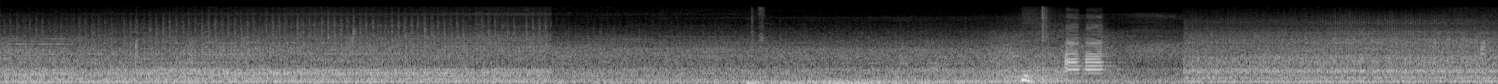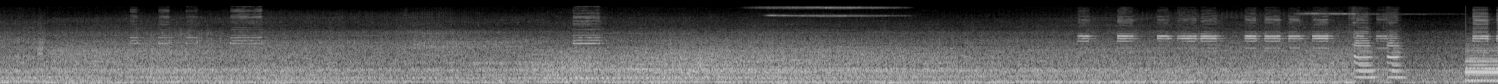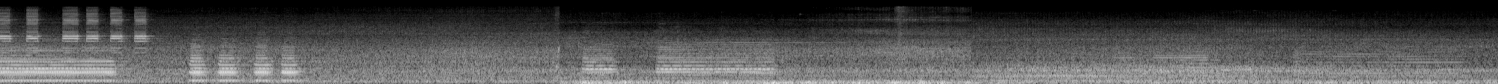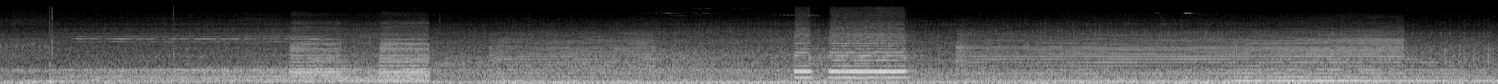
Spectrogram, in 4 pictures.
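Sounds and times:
horns honking: 0.0 - 4.2, 10.2 - 11.2, 14.5 - 21.8, 25.6 - 33.5, 35.5 - 38.0, 41.1 - 59.9
tractor and lorry engines running: 0.0 - 59.9.

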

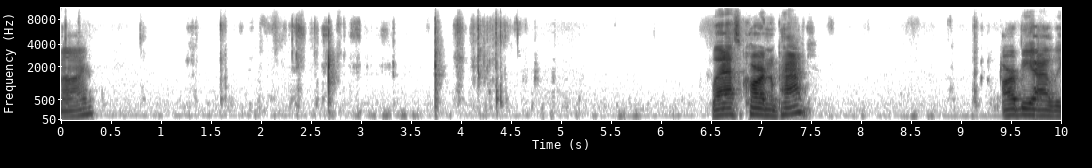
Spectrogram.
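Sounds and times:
plastic card sleeve crinkling: 1.3 - 4.9.

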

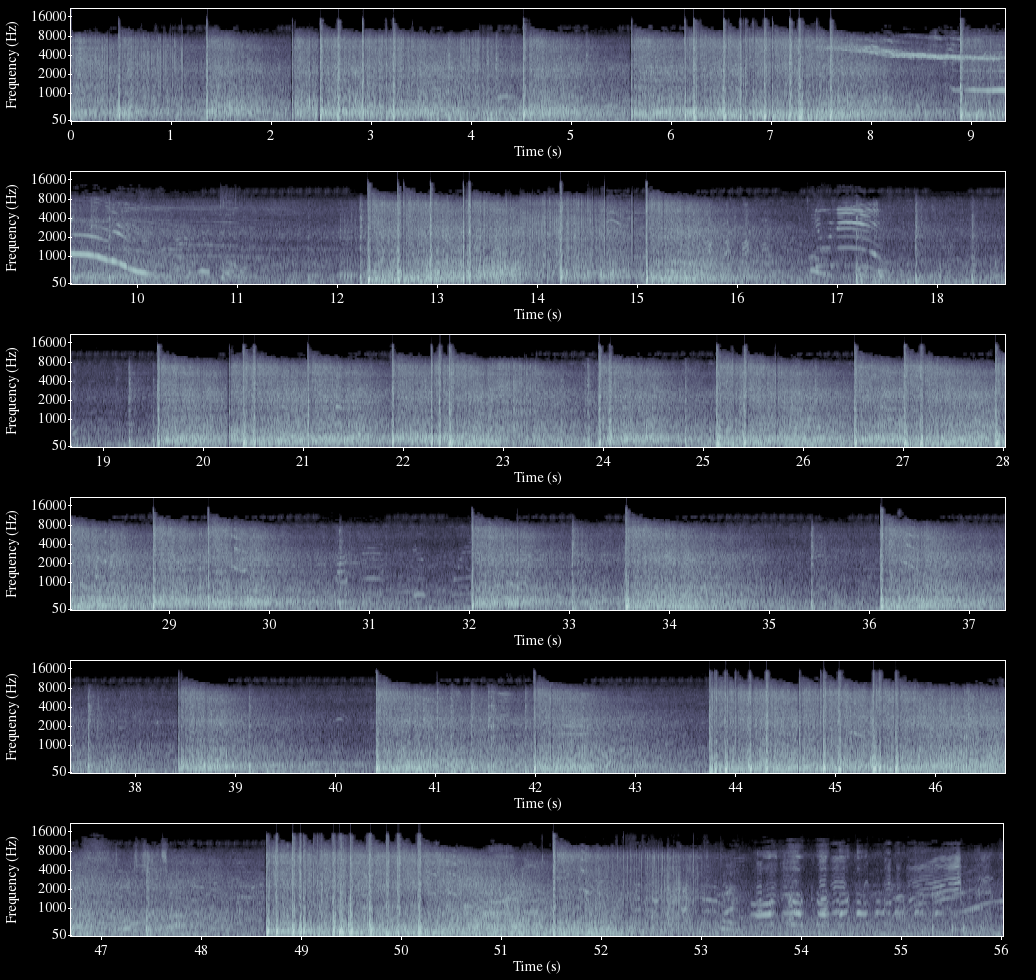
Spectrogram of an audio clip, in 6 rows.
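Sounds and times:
firework shells bursting: 0.0 - 54.2.

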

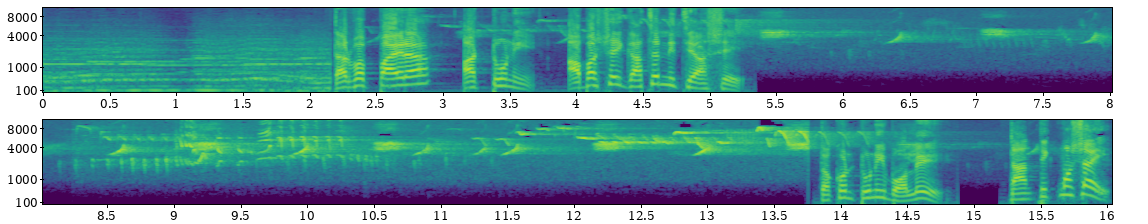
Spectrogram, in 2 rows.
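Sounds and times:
birds chirping: 2.2 - 16.0.

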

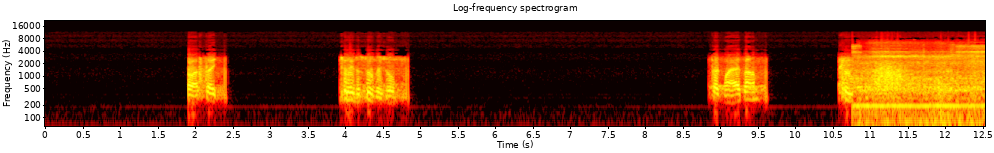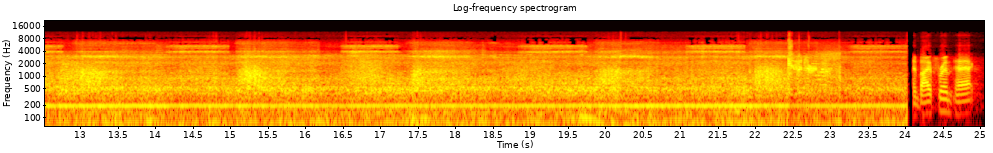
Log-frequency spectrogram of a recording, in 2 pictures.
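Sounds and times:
aircraft engine and cabin noise: 10.6 - 24.1
pulsing high tone: 10.6 - 24.1
brief rising whistle: 10.8 - 24.1.

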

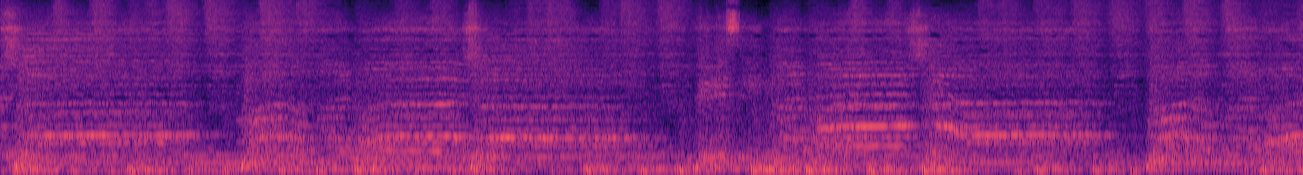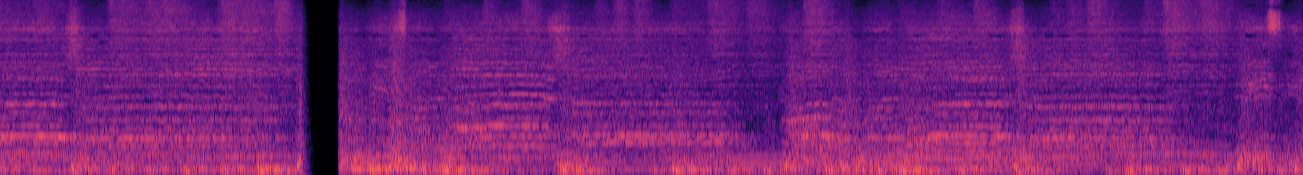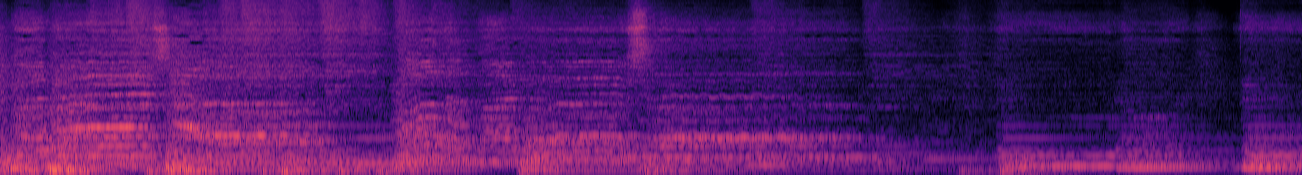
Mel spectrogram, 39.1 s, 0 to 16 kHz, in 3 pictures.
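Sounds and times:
women singing in harmony: 0.0 - 35.4, 36.0 - 39.0
keyboard accompaniment: 0.0 - 39.0.

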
